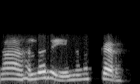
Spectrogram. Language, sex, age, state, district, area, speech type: Kannada, female, 45-60, Karnataka, Gulbarga, urban, conversation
